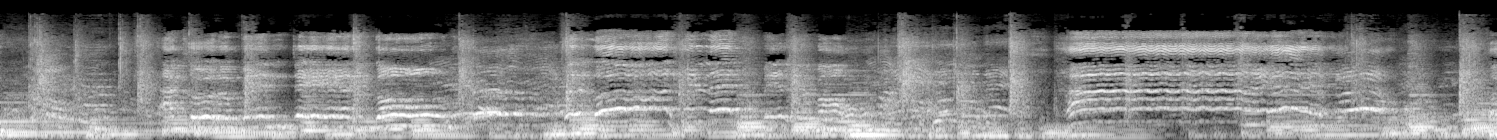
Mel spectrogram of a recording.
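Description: Gospel choir and lead singer singing an up-tempo gospel song, with one long held note about eleven seconds in.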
